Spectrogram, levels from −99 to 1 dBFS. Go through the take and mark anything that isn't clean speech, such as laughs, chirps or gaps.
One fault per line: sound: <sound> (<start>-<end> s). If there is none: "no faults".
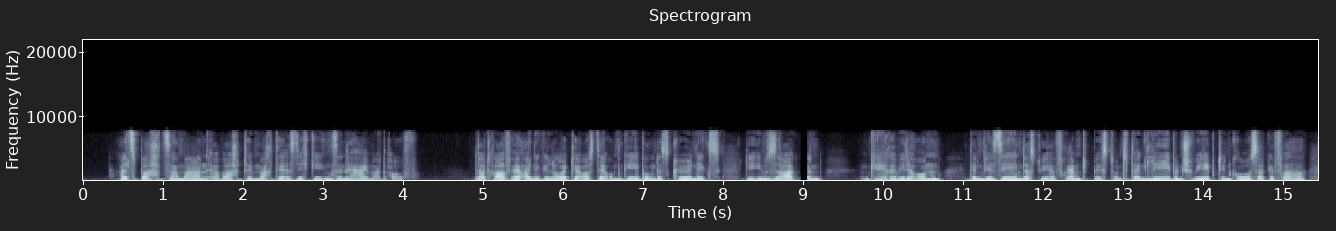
sound: dropout (9.0-9.1 s)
